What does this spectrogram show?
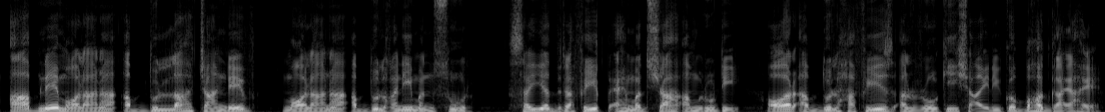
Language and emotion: Urdu, neutral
